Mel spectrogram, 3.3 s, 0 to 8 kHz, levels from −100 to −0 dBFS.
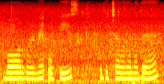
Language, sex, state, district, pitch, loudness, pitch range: Chakma, female, Tripura, Unakoti, 210 Hz, -15 LUFS, 205-220 Hz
